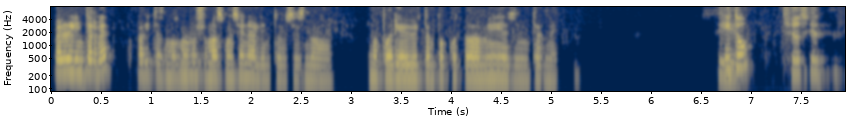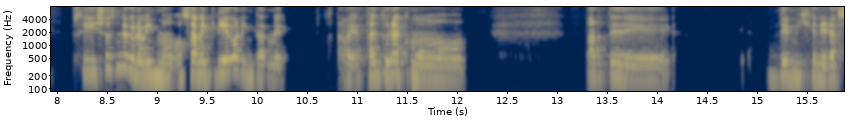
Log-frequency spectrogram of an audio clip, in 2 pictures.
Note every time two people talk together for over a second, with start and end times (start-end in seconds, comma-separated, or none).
none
